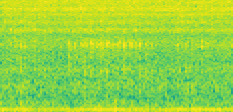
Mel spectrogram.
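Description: A cat purrs steadily and close, a low continuous rumble with no other sounds around it.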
